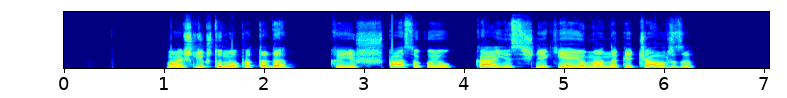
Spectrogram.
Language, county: Lithuanian, Alytus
